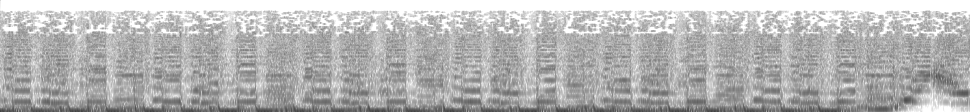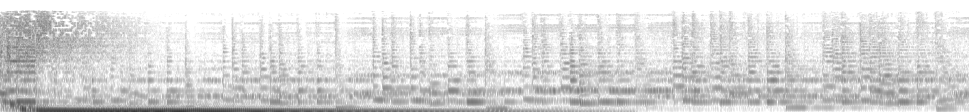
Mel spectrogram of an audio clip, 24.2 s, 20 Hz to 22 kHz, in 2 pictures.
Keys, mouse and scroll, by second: 5.3 scroll down 1, 6.9 click, 10.7-13.9 shift+middle drag, 13.9-14.2 scroll up 1, 21.9 click, 22.0 click.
